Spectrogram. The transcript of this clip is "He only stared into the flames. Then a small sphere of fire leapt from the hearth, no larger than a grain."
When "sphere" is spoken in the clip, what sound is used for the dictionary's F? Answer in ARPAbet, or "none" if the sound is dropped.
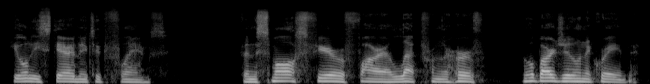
F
